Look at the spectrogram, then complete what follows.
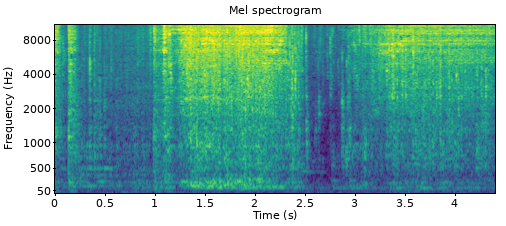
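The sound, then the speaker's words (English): Mineral-laden water from Mother Cabrini's mountain spring runs steadily from small outdoor spigots near a shrine chapel as visitors fill paper cups, quart bottles and plastic gallon jugs: a continuous splashing rush that swells louder midway, briefly drops off, then resumes at a moderate level. No one speaks. “On this day, dozens of visitors gather around small outdoor spigots not far from the chapel to fill paper cups, quart bottles, and plastic gallon jugs with the mineral laden water.”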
